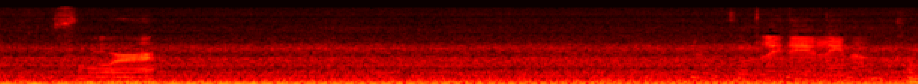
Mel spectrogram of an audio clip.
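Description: A car driving along the Rambla in Montevideo, Uruguay gives a steady low engine rumble with road noise from inside the cabin, and brief chirpy sounds rise over it near the start and end.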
